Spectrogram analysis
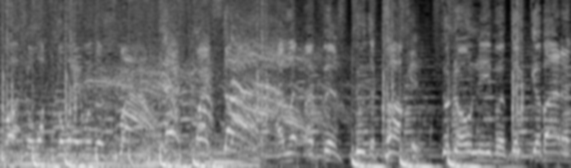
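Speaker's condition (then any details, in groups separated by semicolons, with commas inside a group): No condition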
